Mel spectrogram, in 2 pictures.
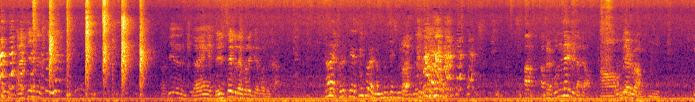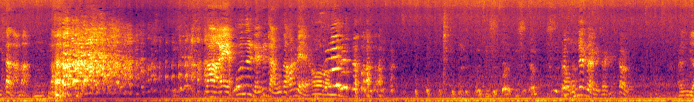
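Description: Young men and women talk and chatter together at close range.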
